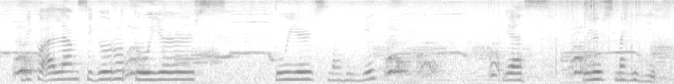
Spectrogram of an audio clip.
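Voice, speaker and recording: A woman vlogger from the rural northern Philippines, a non-native Tagalog speaker with a regional accent, talking casually and politely in halting Tagalog mixed with English. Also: on the high side, fairly even intonation. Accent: Igorot-region Philippine accent. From rural Ilocos Sur, Philippines. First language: an Igorot language of the northern Philippines. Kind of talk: casual walking vlog tour. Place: outdoors in a rural village. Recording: noisy outdoor recording with insects and animals.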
